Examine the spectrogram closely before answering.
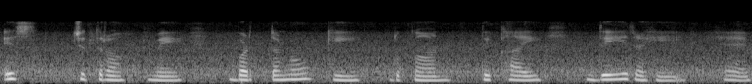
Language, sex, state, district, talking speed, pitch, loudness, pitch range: Hindi, female, Madhya Pradesh, Dhar, 80 wpm, 205 Hz, -19 LUFS, 195-220 Hz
